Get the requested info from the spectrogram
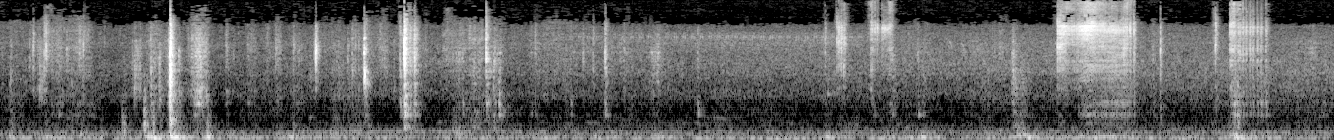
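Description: Handling noise of a zip tie being threaded around heavy battery cables: scattered clicks, taps and scraping of plastic and cable insulation, with a short rasp about eight seconds in.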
